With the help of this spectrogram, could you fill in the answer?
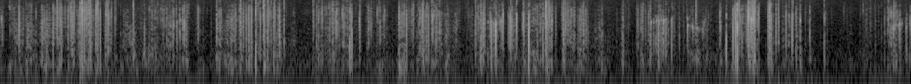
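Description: The metal tip of a nail tool taps and scratches the metal grille of a small black plastic mini lavalier microphone. Close, bright crackly scraping and crunchy tapping come in quick bursts, with a faint steady low hum underneath.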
